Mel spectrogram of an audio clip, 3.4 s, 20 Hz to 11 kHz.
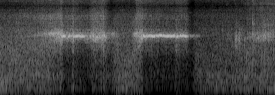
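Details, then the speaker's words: Stirlingkit model beam engine under steam after its valve gap was modified from 10 mm to 7.9 mm: high steady whistling hiss in two half-second bursts, steam raised again; safety valve lifting normally. "So, uh, with the improved valve, we've got steam up again and safety bars lifting"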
